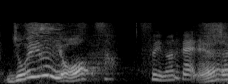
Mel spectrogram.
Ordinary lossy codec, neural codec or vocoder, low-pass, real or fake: MP3, 32 kbps; codec, 16 kHz, 0.5 kbps, X-Codec, HuBERT features, trained on balanced general audio; 7.2 kHz; fake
